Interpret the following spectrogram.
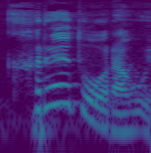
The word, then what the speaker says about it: Credo: C-R-E-D-O를 크레도라고 읽는데 저것은요.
